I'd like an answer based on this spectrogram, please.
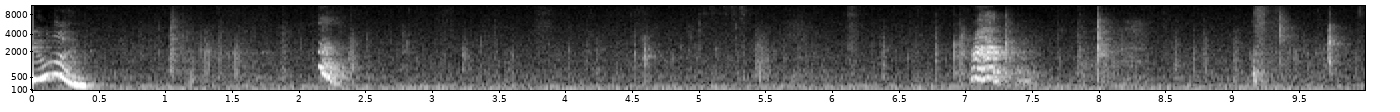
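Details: Coton de Tulear puppies from a breeder's litter, filmed 9/12/22, let out three sharp descending whining yelps, the first and last loudest, separated by several seconds of quiet rustling and low hum.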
